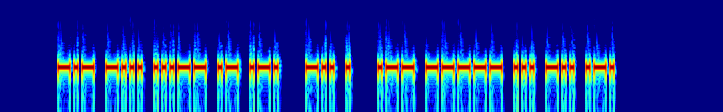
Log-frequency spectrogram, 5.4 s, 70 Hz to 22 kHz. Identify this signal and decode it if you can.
Morse code, heard as a keyed tone, about 37 wpm, 700 Hz. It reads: KB3AR DE W0SDR
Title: USA Callsign DE Callsign - 5 Characters - 40wpm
